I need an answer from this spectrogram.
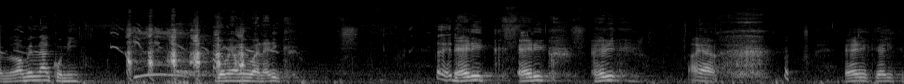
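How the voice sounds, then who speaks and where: Brief: man, podcast host, fairly high voice, lively profane storyteller, faint hiss behind. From Monterrey, Mexico. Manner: animated and profane, acting out other people's lines. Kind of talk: casual storytelling chat.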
